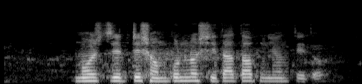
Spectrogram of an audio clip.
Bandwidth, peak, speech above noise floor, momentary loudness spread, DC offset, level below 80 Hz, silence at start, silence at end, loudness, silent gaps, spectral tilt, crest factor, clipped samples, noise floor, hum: 7.6 kHz; -2 dBFS; 35 dB; 15 LU; under 0.1%; -60 dBFS; 0.75 s; 0.4 s; -17 LUFS; none; -6 dB/octave; 16 dB; under 0.1%; -52 dBFS; none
